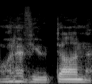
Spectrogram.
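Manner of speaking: breathless panting voice. Doran, lying on the cave floor after the fight, speaks: Doran, heavy breathing. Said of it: "heavy breathing".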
